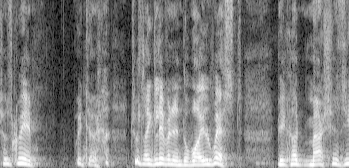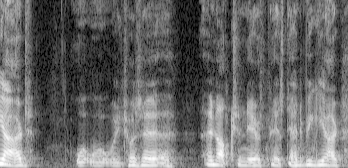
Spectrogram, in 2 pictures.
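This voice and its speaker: A high-pitched man with a Cork accent, moderate pace, ordinary pitch variation and long, frequent pauses. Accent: Cork Irish. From Ireland, Cork city. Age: 80s+. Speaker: musician and entertainer. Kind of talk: interview.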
